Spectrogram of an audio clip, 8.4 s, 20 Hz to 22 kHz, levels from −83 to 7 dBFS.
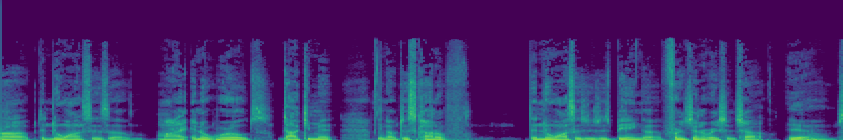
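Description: Nothing goes wrong anywhere in this bit of speech, so there's no technical fault to point to at any moment.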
